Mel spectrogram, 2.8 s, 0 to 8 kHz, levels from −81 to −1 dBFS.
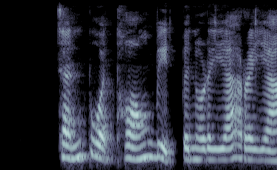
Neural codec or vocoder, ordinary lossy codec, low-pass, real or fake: none; none; none; real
